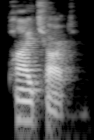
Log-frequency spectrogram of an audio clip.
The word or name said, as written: pie chart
